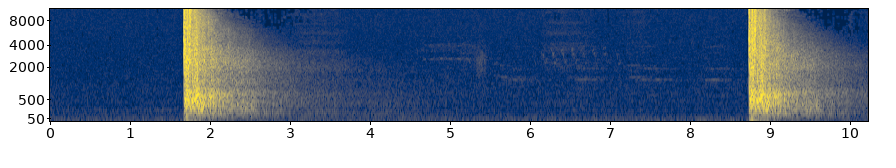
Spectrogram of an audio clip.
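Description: Two shots from an AR-15 rifle firing .223 rounds, about seven seconds apart, each a sharp crack followed by an echo that dies away over about a second and a half.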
